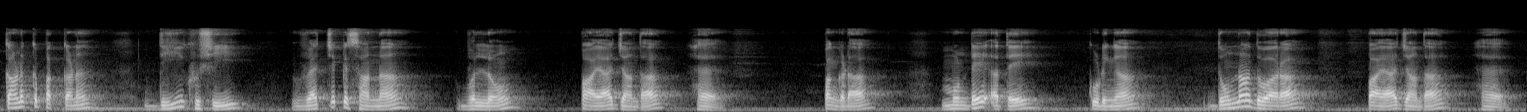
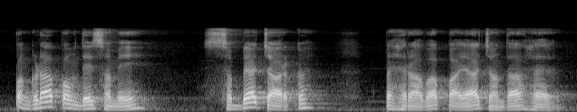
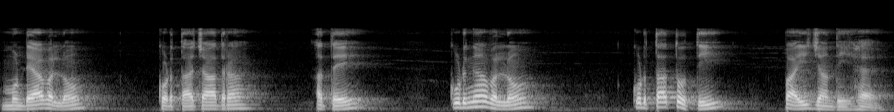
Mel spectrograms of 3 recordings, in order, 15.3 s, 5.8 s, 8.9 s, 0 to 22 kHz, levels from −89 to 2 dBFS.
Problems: background sounds at intervals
